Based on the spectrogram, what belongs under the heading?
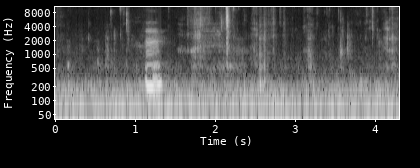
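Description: Close-up chewing and mouth sounds of people eating fast food, with small wet clicks and crackles. A short hum of a voice comes about a second in and a sharp click about two seconds in, over a low steady rumble inside a car.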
